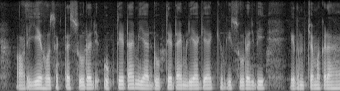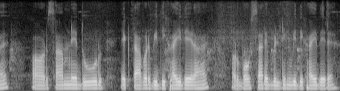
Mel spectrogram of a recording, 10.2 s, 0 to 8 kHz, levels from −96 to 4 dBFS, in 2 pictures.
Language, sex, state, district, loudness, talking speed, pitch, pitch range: Hindi, male, Bihar, Araria, -18 LUFS, 225 wpm, 105 Hz, 105-110 Hz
